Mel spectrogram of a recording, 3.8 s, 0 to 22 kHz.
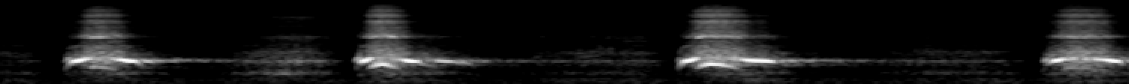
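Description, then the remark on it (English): Four short, breathy toots on a toy train whistle, evenly spaced about a second apart, each a brief airy blast with a faint tone trailing off. Fairly loud, with no talking. “So for example, At action skill 1, a child might be using a train whistle like this.”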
